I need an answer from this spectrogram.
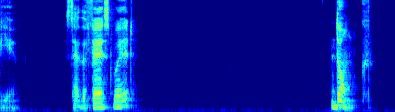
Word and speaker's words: donc: So the first word, donc. Donc means therefore, so you pronounce the C on the end.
